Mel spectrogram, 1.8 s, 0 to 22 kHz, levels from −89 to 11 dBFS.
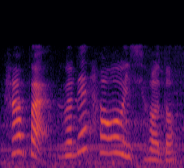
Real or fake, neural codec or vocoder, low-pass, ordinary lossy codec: real; none; 7.2 kHz; Opus, 32 kbps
